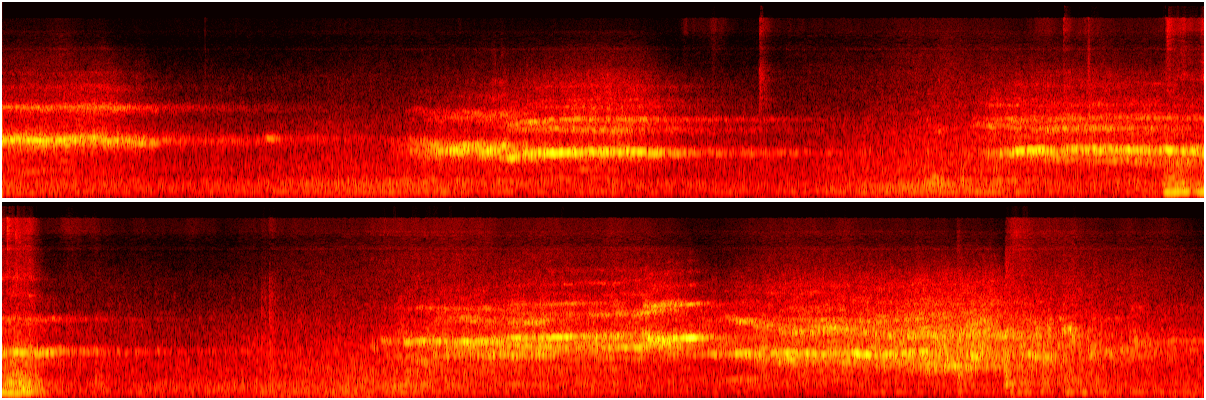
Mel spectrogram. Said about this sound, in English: This car was drifting.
